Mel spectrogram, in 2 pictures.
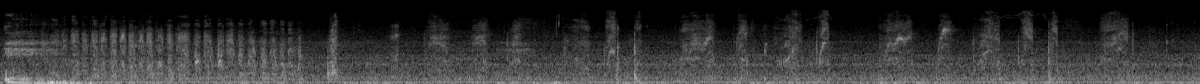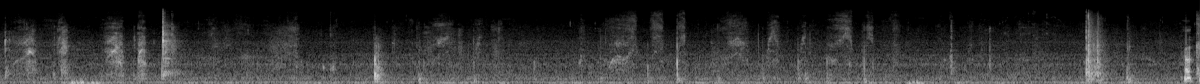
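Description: Bone folder rubbing book cloth down onto the glued spine of a paperback: a run of short scraping strokes and small taps over a steady low hum.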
